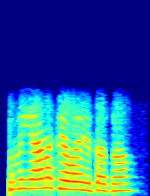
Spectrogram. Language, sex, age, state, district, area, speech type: Marathi, female, 45-60, Maharashtra, Wardha, rural, conversation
